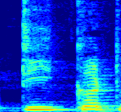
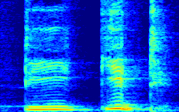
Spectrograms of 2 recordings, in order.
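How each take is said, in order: First: "टिकट" as ti-kat, with an uh ending syllable; "टिकट" with schwa before the final t; wrong pronunciation shown. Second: "टिकट" as ti-kit, short i in both syllables; higher, careful "टिकट" ending in -kit; correct pronunciation. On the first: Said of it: "टिकट नहीं". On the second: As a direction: model "टिकट" with -kit at the end. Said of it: "मतलब इसे टिकट नहीं पढ़ेंगे". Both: Shown as a demonstration.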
